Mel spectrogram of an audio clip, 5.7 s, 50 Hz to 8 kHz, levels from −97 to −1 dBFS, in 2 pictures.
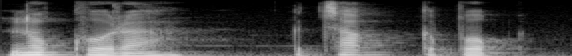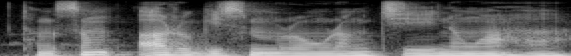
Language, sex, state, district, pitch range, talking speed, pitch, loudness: Garo, male, Meghalaya, West Garo Hills, 95-115 Hz, 85 wpm, 100 Hz, -20 LUFS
